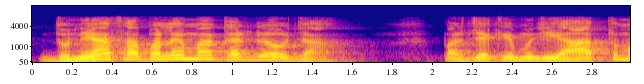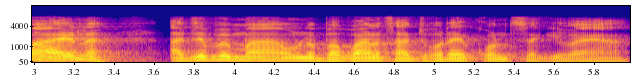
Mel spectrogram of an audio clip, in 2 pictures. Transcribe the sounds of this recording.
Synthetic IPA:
d̪ʊnijasãbʱɐlemãɡɐɗɦod͡ʒã̰ː | pɐɾd͡ʑeːkemʊ̃ɦɪ̃ɲd͡ʑiaːt̪maɦenə | ɐʄʊbɪmãɦʊn̆bʱɐɡʋaːnsãd͡ʒʱoːɾaːkoːɽ̃sɐɡʱijõaːɦijã̰ː

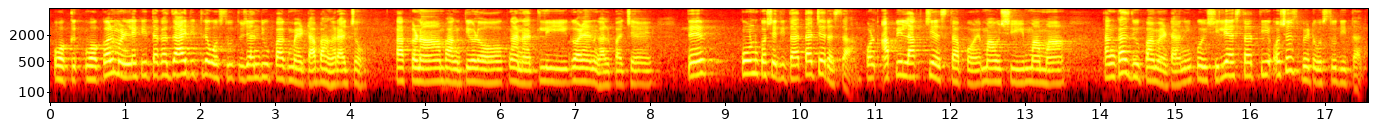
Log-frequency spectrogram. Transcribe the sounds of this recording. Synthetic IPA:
ʋkʋəkəlm̤əɳlekit̪akad͡zajd̪it̪leʋəst̪ut̪ud͡ʑãnd̪iwpakmɛɭʈabʱãŋɡɾat͡ɕɔ | kakɳabʱãŋɡt̪iɭɔkanãt̪liɡəɭjãnɡʱalpat͡ɕẽ | t̪e | koɳkəɕɛ̃d̪it̪at̪ːat͡ɕẽɾəsa̰pəɳaplilakʰt͡ɕiəst̪apəɭmãwɕimama | t̪ãŋkat͡sd̪iwpamɛɭʈaːnipɔjɕiliəst̪at̪ːiʔəɕɔt͡sbʱeʈʋəst̪ud̪it̪a̰t̪

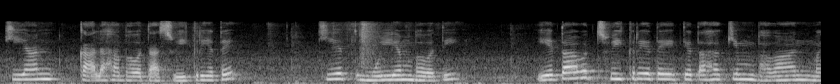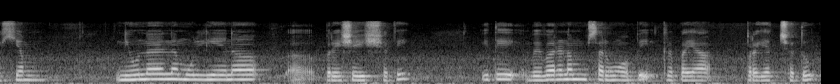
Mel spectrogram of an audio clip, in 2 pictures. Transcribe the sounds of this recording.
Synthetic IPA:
kijaːnkaːlɐɦɐ̆bʱɐʋɐt̪a̰ːsʋiːkɾijɐt̪eː | kijɐt̪muːljɐmbʱɐʋɐt̪i | eːt̪aːʋɐt̪sʋiːkɾijɐt̪eːit̪jɐt̪ɐɦɐ̆kimbʱɐʋaːnmɐhjɐm | njuːnɐɾɐnɐmuːljeːnɐ | pɾeːʃeːʃjɐt̪iː | t̪iʋiʋɐɾɐɳɐmsɐɾʋoːpikɾɪpɐja | pɾɐjɐtːʃʰɐt̪u

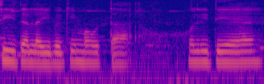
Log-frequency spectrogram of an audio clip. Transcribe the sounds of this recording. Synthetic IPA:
idɐlɐjbɐɡimɐwtːa | holide

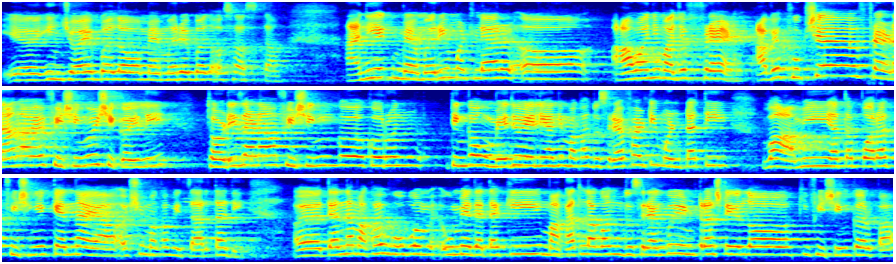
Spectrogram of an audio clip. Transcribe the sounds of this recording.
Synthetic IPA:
iɲd͡ʑɔjebəlɔmeməɾebələsəəst̪a | aɽ̃iekmeməɾiːm̤əʈljaɾ | ɦãʋaɽ̃imad͡ʑʱefɾẽɳɖaʋẽkʰuːbɕefɾeɽ̃ãŋkaʋẽfiɕiŋɡojɕikəjliː | t̪ʰoɽiːd͡zaɽ̃afiɕiŋɡkəɾuːnt̪iŋkaumed̪oeliːaɽ̃im̤akʰad̪usɾjafaʈiːm̤əɳt̪at̪i | ʋaːmiːat̪apəɾət̪fiɕĩŋɡekːɛnːajaəɕiːm̤akaʋit͡saɾt̪ad̪i | t̪janːam̤akʰakʰuːbumed̪jat̪akimakat̪laɡand̪usɾjãŋkoiɳʈɾesʈelɔkiːfiɕiŋɡkəɾpa

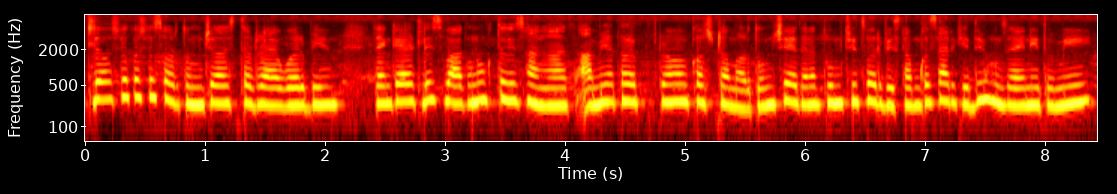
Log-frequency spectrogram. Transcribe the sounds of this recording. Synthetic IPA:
it̪liəwɕekəɕẽsəɾt̪umt͡ɕaəst̪əɖɾajʋəɾbin | t̪jãŋkaəʈliːsʋaɡnukt̪əkisãŋɡãt̪a̰m̤iːat̪ãpːə̃kəsʈəmaɾt̪umt͡ɕeet̪anat̪umt͡ɕiːt͡səɾbisamkəsaɾkid̪iũŋd͡zajnit̪umi

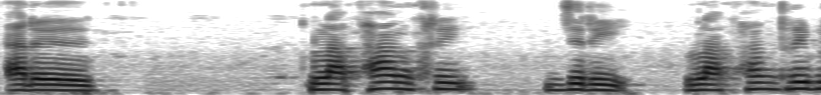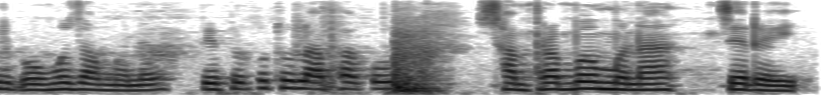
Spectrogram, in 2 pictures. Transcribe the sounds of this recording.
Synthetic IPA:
aɾɯ | lapʰaŋkʰɾɯj | zɯɾi | lapʰaŋkʰɾijbiɾɡɯwmɯzaŋmɯnɯbipʰɯkʰutʰulapʰakusampʰɾabɯmɯna | zɯɾɯj

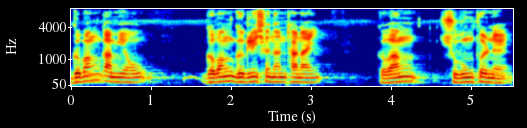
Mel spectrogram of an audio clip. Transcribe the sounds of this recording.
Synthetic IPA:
ɡɯbaŋɡamijaw | ɡɯbaŋɡɯɡlisɯnantʰanaj | ɡ̥ɯbaŋ | subuŋpʰɯɾnɯ

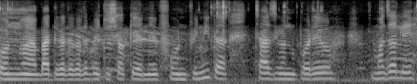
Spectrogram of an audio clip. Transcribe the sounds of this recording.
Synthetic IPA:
onmabad̪ɡʌrd̪aɡʌɾʌbeʈisʌkeɦʌnepʰonpinit̪ʌ | t͡sard͡zɡʌrnupʌɾjo | mʌd͡zale

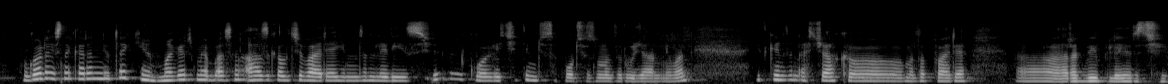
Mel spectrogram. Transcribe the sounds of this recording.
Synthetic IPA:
ɡɔɽaisnekɐɾɐnjut̪aːkimɐɡɐɾmẽbaːsɐnaːzkɐlt͡ʃʰiʋaːɾjaːjinzɐnleːɽiːzt͡ʃʰikoːɽit͡ʃʰit̪imt͡ʃʰi̥sɐ̥poːʈt͡ʃizmɐnzɐɾuːd͡ʒaːnːiʋaːn | it̪ʰkinzɐnɐst͡ʃaːkʰmɐt̪lɐbʋaːɾjaː | ɾɐɡbiːpleːɐɾzt͡ʃʰi

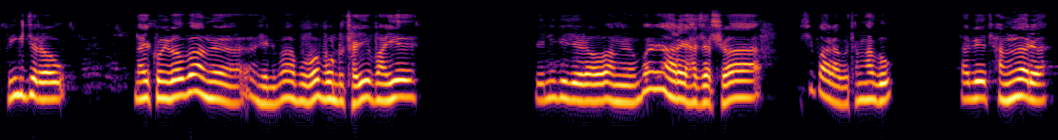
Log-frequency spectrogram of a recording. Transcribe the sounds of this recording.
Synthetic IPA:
penɡizɯɾaw | najkʰumibabɯaŋɯzenibaːbuβabɔndutʰajɯmajɯ | peniɡizɯɾawaŋɯbɯaɾajɦazaɾsiwa | isipaɾabɯtʰaŋhaɡɯw | tabetʰaŋɯaɾɯ

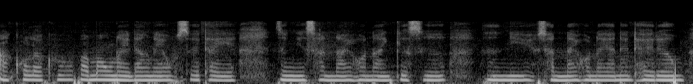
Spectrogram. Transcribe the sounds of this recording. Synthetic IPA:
akʰɔlakʰɯpamawnajdaŋnajawsɯtʰajezɯŋnisanːajɦɔnajkɯsɯ | nisanːajɦɔnajanɯdʱajɾɯm

